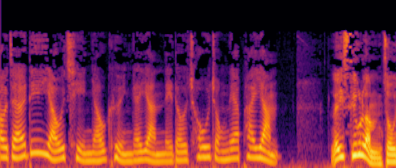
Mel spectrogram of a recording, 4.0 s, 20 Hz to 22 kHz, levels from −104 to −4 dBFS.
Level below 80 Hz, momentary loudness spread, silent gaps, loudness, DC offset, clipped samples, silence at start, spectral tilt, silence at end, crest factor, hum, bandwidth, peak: -46 dBFS; 10 LU; none; -21 LUFS; under 0.1%; under 0.1%; 0 s; -6.5 dB/octave; 0 s; 18 dB; none; 11.5 kHz; 0 dBFS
